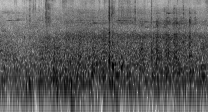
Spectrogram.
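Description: Footsteps in flip-flops on dusty, gritty ground, a few soft scuffs about a second apart, over a steady low rumbling noise.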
